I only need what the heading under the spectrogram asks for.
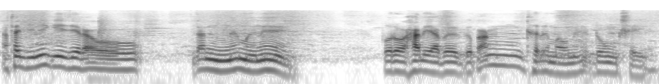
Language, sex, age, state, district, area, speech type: Bodo, male, 45-60, Assam, Kokrajhar, rural, spontaneous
